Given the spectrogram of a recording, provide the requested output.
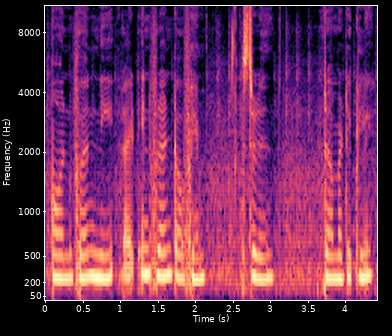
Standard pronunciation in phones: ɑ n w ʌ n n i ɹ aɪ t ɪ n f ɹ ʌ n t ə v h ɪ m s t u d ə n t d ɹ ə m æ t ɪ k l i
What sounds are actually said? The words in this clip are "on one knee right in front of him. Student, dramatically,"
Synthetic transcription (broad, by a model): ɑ n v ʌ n n i ɹ aɪ t ɪ n f ɹ ʌ n t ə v h ɪ m s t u d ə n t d ɹ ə m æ t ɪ k l i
